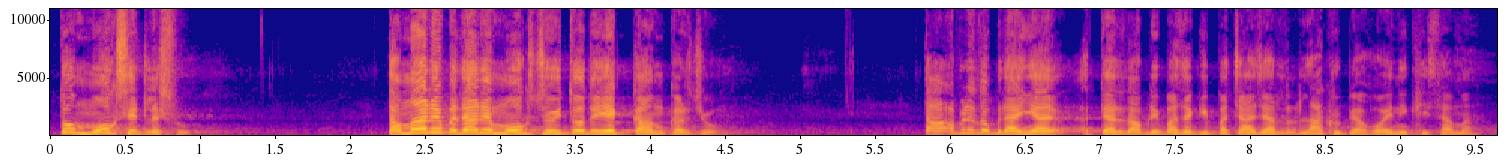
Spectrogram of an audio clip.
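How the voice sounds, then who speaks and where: A man's voice: high-pitched, lively intonation, fairly quick, pauses often. A man giving a motivational speech to a live audience, telling stories with acted dialogue and rising to emphatic calls. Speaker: motivational speaker. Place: large hall, before a seated audience. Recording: long hall reverb.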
